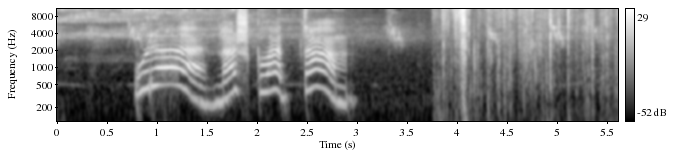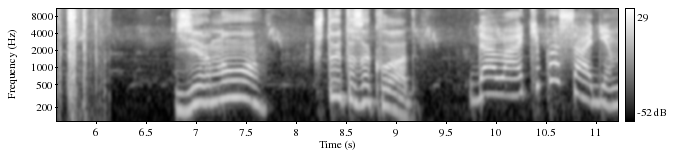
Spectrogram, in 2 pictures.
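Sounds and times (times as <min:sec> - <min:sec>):
speech: 0:00.8 - 0:03.1, 0:06.8 - 0:11.2
footsteps walking at a steady pace: 0:03.7 - 0:06.2.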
